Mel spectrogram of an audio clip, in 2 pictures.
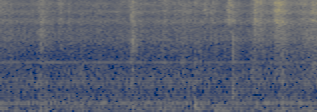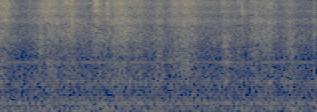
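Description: Faint rustling and light taps of hands kneading and shaping a ball of dough on a wooden cutting board, over a steady low hum.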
